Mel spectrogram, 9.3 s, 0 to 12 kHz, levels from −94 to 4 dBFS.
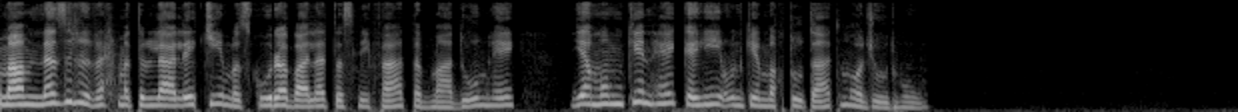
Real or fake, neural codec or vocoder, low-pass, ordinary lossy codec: fake; codec, 24 kHz, 3 kbps, HILCodec; 10.8 kHz; none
